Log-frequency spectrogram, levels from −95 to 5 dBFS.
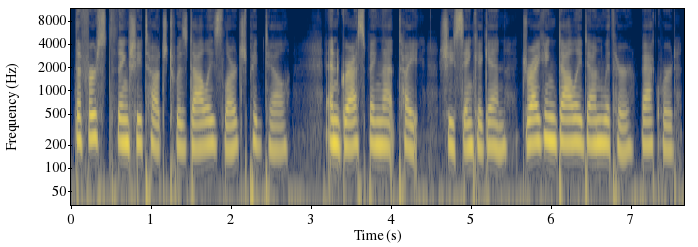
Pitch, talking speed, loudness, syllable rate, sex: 200 Hz, 180 wpm, -18 LUFS, 4.7 syllables/s, female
